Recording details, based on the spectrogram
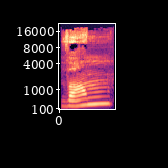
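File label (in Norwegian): "vann", Norwegian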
